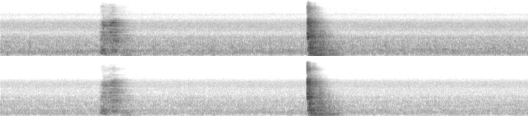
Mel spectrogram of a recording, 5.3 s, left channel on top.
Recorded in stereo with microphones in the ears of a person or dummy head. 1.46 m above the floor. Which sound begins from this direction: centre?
A cough, at 1.0 s.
